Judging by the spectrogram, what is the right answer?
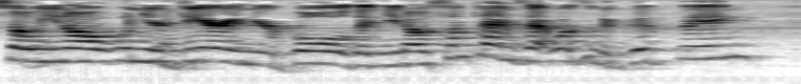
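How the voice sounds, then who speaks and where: Raised and projected, a woman's high-pitched voice carries ordinary pitch variation, with audible room echo and noticeable background noise. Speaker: courage coach and author. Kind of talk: interview. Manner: loud.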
